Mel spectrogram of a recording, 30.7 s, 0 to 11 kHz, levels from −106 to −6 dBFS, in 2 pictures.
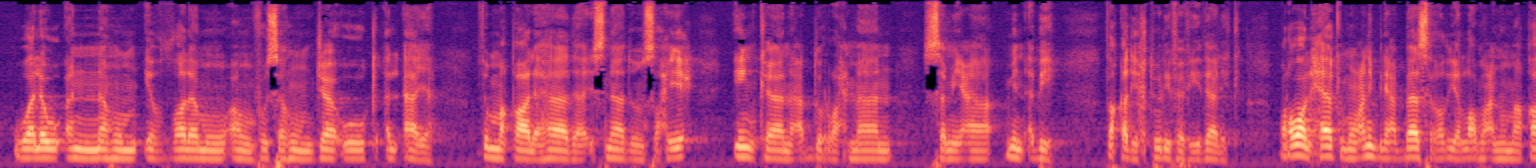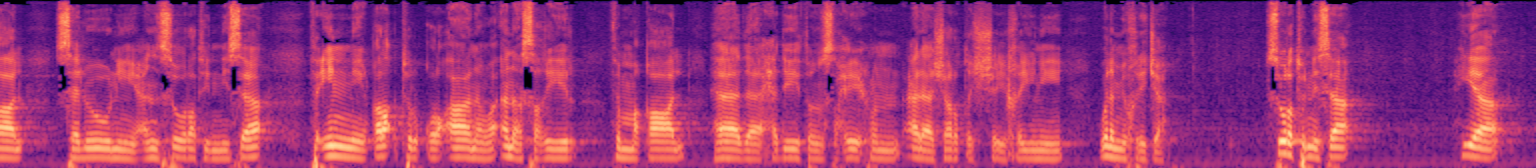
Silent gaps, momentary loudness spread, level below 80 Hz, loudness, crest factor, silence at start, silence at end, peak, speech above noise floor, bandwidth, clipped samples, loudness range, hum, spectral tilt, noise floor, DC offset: none; 11 LU; -44 dBFS; -22 LUFS; 22 dB; 0.15 s; 0.25 s; 0 dBFS; 33 dB; 11 kHz; under 0.1%; 5 LU; none; -3 dB/octave; -55 dBFS; under 0.1%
